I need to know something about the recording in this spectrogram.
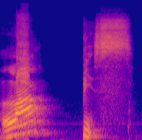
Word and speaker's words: lápis: Olha, lápis é uma paroxítona, separando em sílaba, lápis. Eu tenho duas sílabas e a penúltima é a tônica, portanto ela é uma paroxítona.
